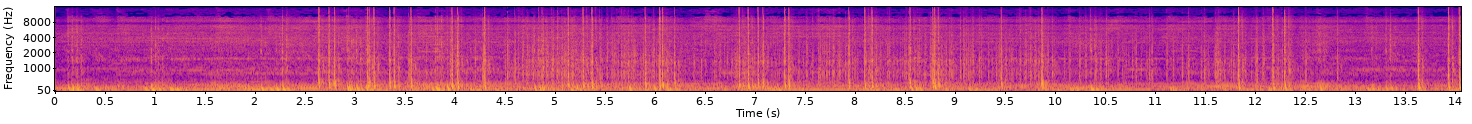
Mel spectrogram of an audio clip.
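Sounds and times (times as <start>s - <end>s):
fireworks bangs and crackling bursts: 0.0s - 14.0s.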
